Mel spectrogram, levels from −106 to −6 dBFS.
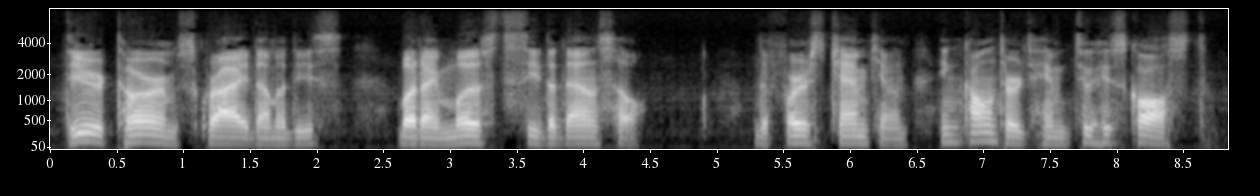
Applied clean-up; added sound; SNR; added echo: none; none; none; none.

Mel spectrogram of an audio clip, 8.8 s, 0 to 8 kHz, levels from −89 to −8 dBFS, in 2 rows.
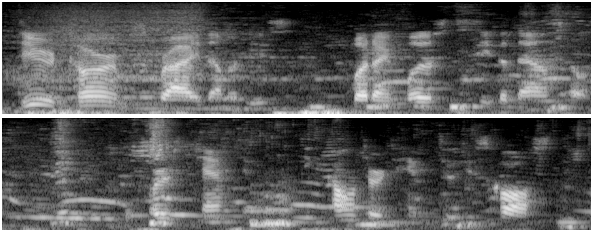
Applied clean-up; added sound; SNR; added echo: classical method log-MMSE.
